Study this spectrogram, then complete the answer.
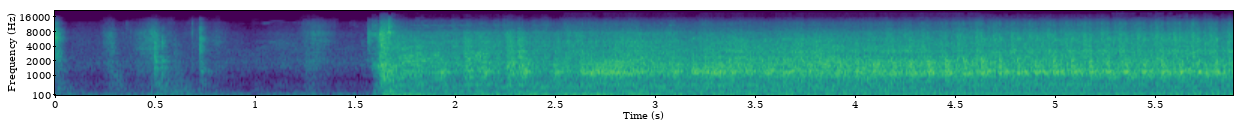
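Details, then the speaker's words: Lull 353 telehandler with Detroit diesel that previously would only click, after new battery box and cables: short strong crank, then the diesel catches at once and settles into a steady, even run with no stumbling. "so let's see if it starts. Cranks like a bastard."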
